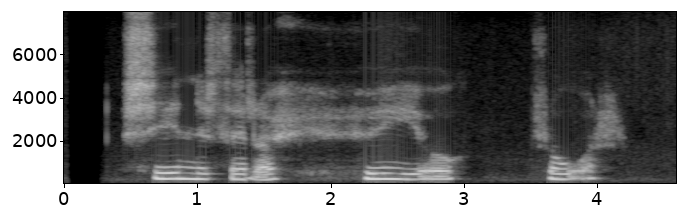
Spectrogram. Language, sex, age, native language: Icelandic, female, 9, Icelandic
